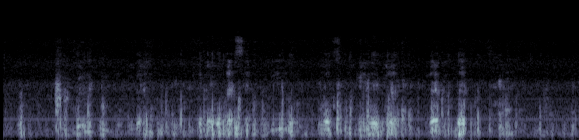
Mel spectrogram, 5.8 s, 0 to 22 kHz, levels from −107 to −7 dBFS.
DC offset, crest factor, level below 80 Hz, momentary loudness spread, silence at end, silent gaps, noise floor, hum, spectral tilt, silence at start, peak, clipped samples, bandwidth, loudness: under 0.1%; 24 dB; -80 dBFS; 15 LU; 0 s; none; -64 dBFS; none; -8.5 dB/octave; 0.15 s; -22 dBFS; under 0.1%; 7.4 kHz; -46 LUFS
